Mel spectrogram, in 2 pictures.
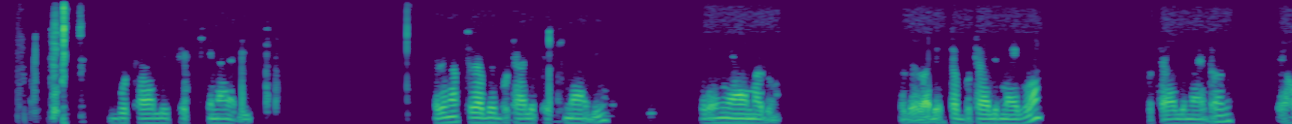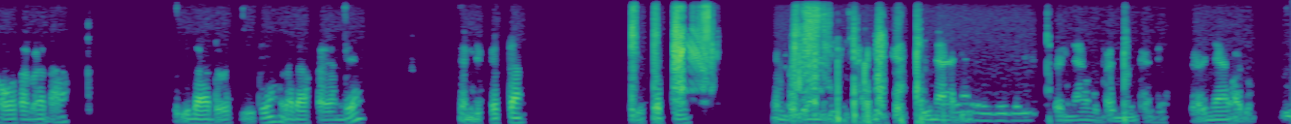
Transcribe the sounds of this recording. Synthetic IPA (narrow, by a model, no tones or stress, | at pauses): butalipetʰːinaɗi | ʔɛɗɛŋaf̚tikabɛbutalipetːinaɗi | ɛɗɛ̰ɲaːmaɗum | ʔɔɓɛ̰wa̰ɗɛ̰tabutalimajbɔ | butʰalimajɗɔn | bɛ̰hɔtaɓɛaɗa | ɓɛʔḭladɔsitɛwadafajandɛ | ɗendifɛtːa | ʔɛɗifotːi | himbɛd͡ʒondiɗia̰lifoinaːɗi | ɗɔɲaːmɔbaɲːintʰadɛ | bɛ̰ɔ̰ɲama̰ɗṵm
